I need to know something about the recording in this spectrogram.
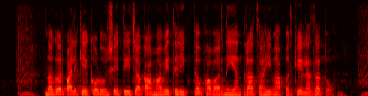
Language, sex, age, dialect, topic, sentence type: Marathi, female, 31-35, Standard Marathi, agriculture, statement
